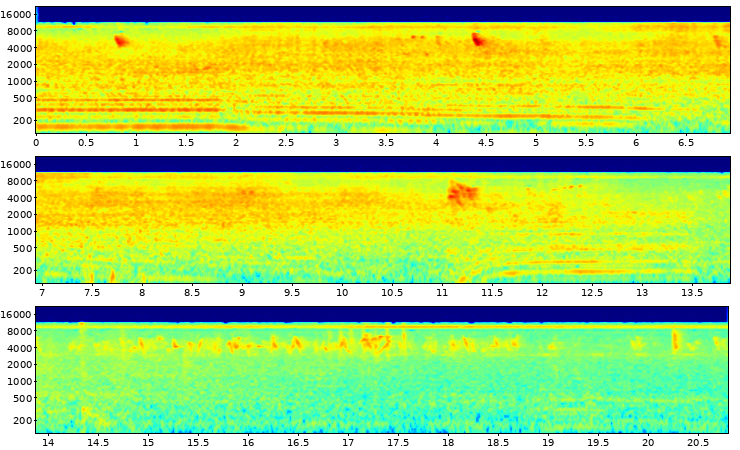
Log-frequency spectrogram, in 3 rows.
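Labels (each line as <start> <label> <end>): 0.0 An engine running loudly and gradually decreasing in volume. 20.8
0.7 A bird chirps loudly in a rainforest. 1.0
4.3 A bird chirps loudly in a rainforest. 4.6
11.0 Birds chirp continuously in a rainforest. 20.8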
